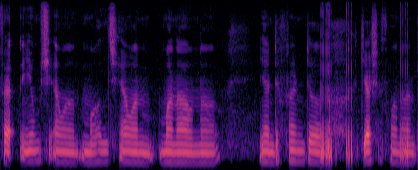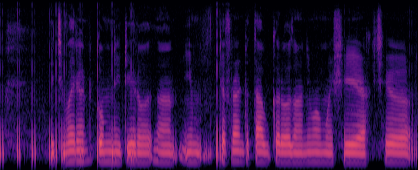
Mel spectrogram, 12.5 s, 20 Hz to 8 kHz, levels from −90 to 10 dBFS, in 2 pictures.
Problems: constant background noise, low volume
